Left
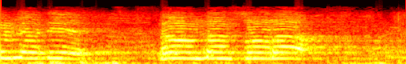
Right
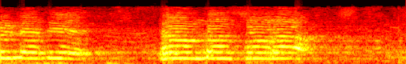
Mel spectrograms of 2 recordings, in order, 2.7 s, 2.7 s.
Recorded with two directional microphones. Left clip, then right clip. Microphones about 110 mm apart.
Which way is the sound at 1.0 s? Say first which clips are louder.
Left 7 dB; 30° left (ahead or behind).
